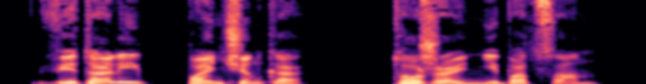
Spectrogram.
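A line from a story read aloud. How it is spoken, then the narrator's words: Sharp. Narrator (Russian): резко сказал Орлов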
